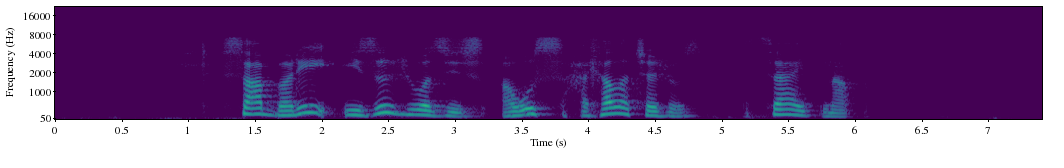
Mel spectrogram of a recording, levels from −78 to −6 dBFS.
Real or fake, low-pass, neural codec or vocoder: fake; 7.2 kHz; codec, 24 kHz, 0.9 kbps, DualCodec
